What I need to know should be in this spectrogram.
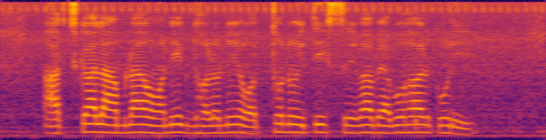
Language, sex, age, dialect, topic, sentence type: Bengali, male, 18-24, Standard Colloquial, banking, statement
